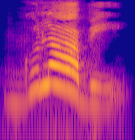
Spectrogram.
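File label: pink, Serbian; gcompris-data; colors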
